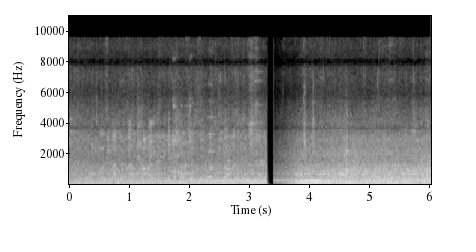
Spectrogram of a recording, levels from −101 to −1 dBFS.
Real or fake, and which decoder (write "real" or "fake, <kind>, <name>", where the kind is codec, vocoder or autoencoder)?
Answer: real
